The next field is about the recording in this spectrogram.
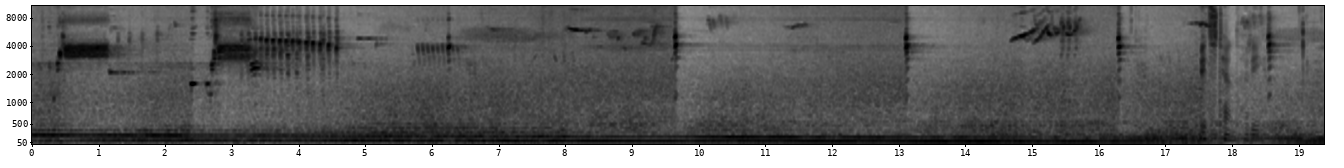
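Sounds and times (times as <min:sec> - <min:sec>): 
wetland birds trilling, chattering and calling: 0:00.0 - 0:12.0, 0:14.7 - 0:19.3
steady low droning hum: 0:00.0 - 0:19.3
sharp wetland bird whistles: 0:00.3 - 0:01.4, 0:02.4 - 0:04.4.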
